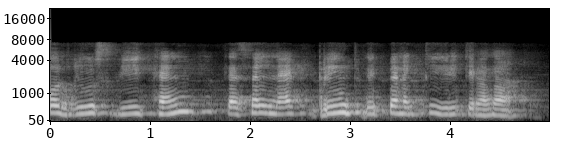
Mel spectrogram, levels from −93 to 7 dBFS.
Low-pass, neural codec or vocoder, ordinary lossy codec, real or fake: 7.2 kHz; codec, 24 kHz, 1 kbps, SNAC; none; fake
